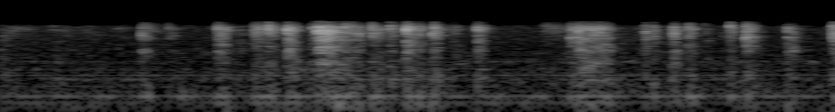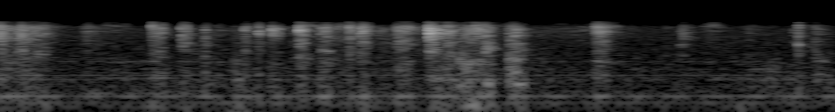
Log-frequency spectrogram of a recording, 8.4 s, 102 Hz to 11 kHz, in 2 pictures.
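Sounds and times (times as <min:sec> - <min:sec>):
typing on a computer keyboard picked up through a call microphone: 0:00.7 - 0:07.3.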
